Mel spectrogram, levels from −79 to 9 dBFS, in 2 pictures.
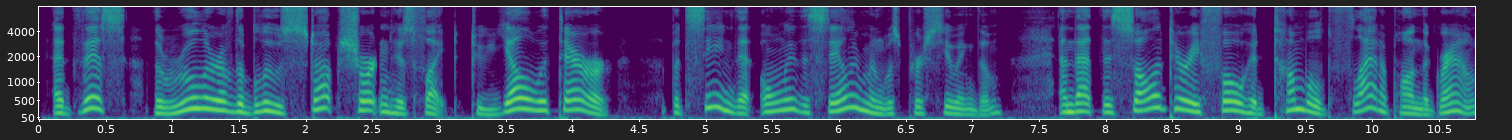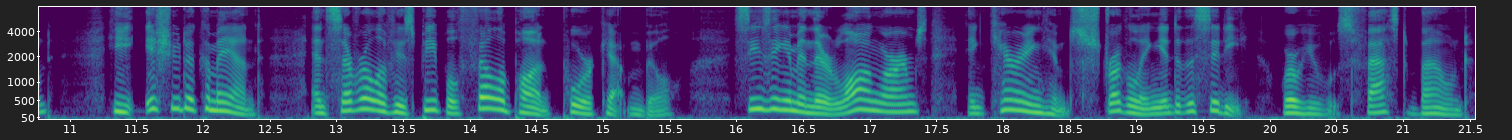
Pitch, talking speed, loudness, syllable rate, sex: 200 Hz, 190 wpm, -16 LUFS, 5.0 syllables/s, female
